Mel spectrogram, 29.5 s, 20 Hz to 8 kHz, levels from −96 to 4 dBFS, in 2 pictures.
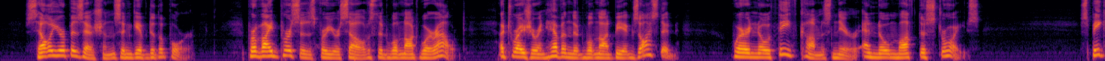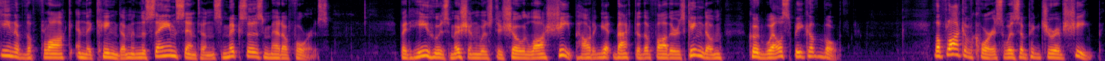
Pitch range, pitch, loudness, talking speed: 130-175 Hz, 145 Hz, -24 LUFS, 160 wpm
